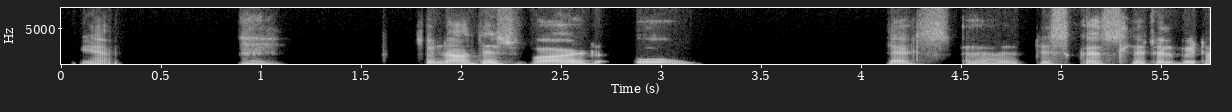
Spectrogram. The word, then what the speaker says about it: Om: combination of letters like if you write in English it's said o m but when we pronounce literally is like a u m right so this is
